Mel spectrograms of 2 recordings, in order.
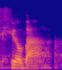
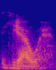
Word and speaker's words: Yahweh: El nombre, primero, el nombre del Padre no es Jehová, no es Yahvé, su nombre es Yahweh.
